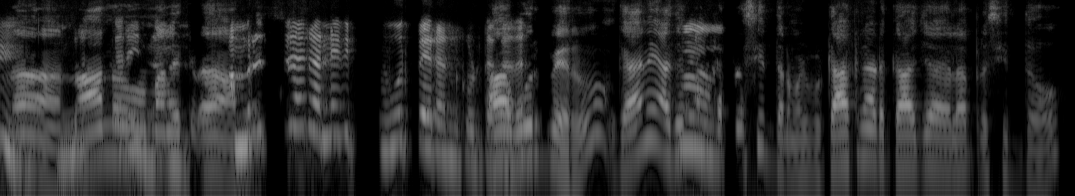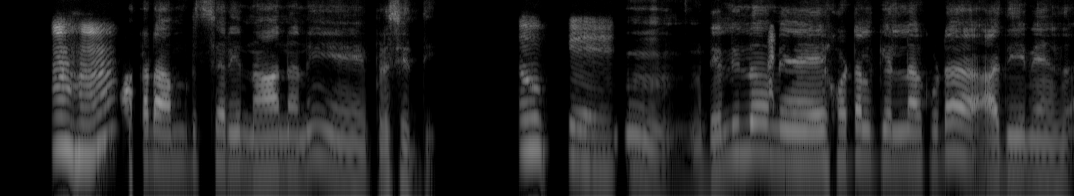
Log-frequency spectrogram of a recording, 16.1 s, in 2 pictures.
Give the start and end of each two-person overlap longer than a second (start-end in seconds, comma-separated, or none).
0.6-2.3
